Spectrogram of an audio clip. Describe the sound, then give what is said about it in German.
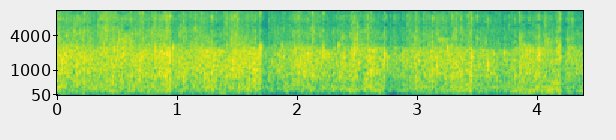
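An audience applauds with dense, continuous clapping that stays loud and even for several seconds, without a break. “Auch für sie noch einen super Applaus, weil sie machen es so.”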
